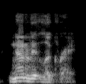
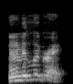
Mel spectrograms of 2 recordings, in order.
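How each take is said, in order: First: Said in the usual way. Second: "None of it looked right" said higher and pushed; incredulous restatement; higher emphatic repeat. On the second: Real, not acted. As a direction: repeat it with disbelief.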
